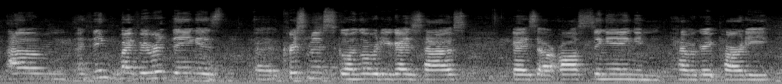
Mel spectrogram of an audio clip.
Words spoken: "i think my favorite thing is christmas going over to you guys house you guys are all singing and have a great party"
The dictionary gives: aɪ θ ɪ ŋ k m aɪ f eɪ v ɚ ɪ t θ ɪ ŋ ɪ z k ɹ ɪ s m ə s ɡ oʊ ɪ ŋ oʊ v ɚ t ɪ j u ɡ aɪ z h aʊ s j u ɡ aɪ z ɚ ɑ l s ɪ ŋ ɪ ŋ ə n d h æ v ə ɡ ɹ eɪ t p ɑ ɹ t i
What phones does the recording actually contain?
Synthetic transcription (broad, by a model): aɪ θ ɪ ŋ k m aɪ f eɪ v ɚ ɪ t θ ɪ ŋ ɪ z k ɹ ɪ s m ə s ɡ oʊ ɪ ŋ oʊ v ɚ t ɪ j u ɡ aɪ z h aʊ s j ɡ aɪ z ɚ ɑ l s ɪ ŋ ɪ ŋ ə n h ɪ v ə ɡ ɹ eɪ t p ɑ ɹ t i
